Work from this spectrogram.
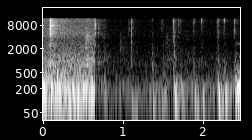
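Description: Scattered, light keystrokes on a computer keyboard as a caption is typed into an interface label, irregular quiet clicks close by after a brief burst of louder noise at the start, with no one speaking.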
